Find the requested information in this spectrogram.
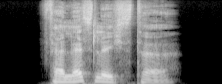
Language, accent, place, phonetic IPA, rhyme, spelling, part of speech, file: German, Germany, Berlin, [fɛɐ̯ˈlɛslɪçstə], -ɛslɪçstə, verlässlichste, adjective, De-verlässlichste.ogg
- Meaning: inflection of verlässlich: 1. strong/mixed nominative/accusative feminine singular superlative degree 2. strong nominative/accusative plural superlative degree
